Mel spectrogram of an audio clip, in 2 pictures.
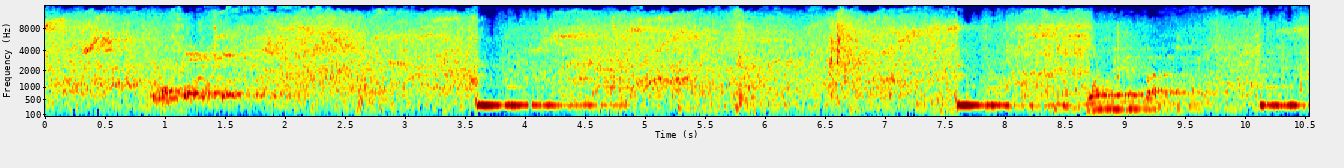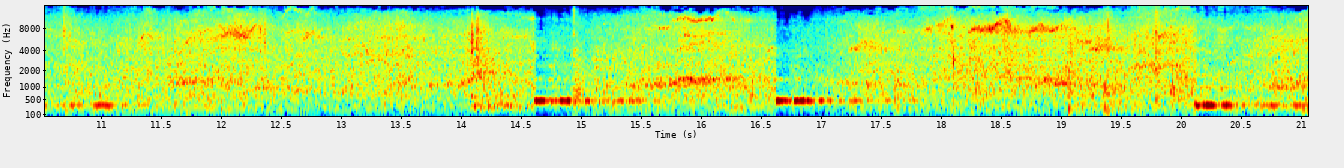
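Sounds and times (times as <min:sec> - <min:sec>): short steady tones: 0:03.6 - 0:05.2, 0:07.5 - 0:08.9, 0:10.0 - 0:12.4, 0:14.6 - 0:17.8, 0:20.0 - 0:21.0
rc truck motor whine: 0:11.2 - 0:16.6, 0:17.3 - 0:21.0.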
